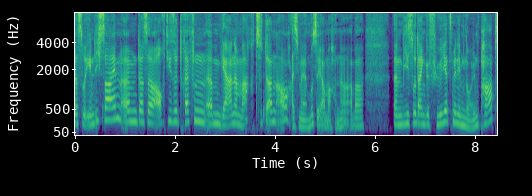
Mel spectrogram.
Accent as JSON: {"language": "German", "town": "Kaiserslautern", "region": "Rhineland-Palatinate", "country": "Germany", "tie": "born or raised there", "said": "in Kaiserslautern. Wenn ihr in meine Heimatstadt mal fahren möchtet"}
